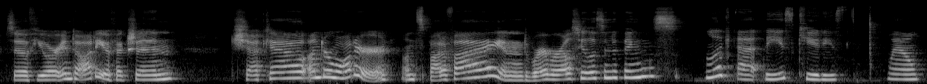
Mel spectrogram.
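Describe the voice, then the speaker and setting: A woman around her thirties chatting casually to camera in a playful, expressive way, stretching words for emphasis. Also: on the high side, moderate pace. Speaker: vlogger. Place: apartment living room. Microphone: camera at arm's length.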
